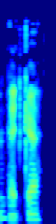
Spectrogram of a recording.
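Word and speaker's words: Pytka: So it was directed by, Joe Pitka? Is that how you pronounce his name? – Yeah, I'd say Pitka. That's fair. – Yeah. Anybody know any different? No? All right. – Nope. – Go with Pitka.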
